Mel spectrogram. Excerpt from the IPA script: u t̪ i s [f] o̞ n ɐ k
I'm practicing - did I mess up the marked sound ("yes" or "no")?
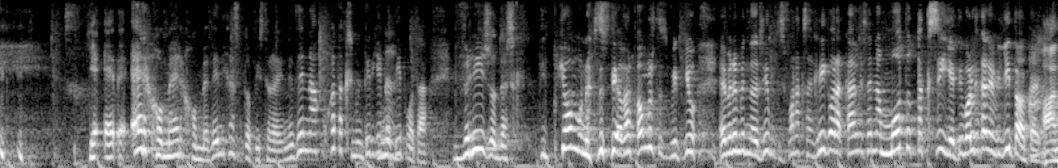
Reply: no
